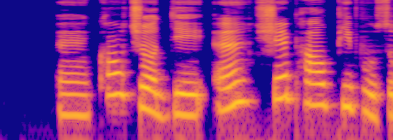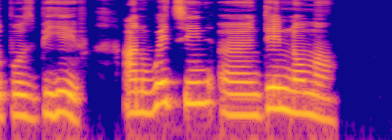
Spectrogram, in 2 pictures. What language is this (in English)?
Nigerian Pidgin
